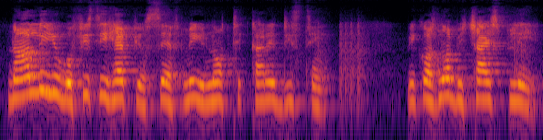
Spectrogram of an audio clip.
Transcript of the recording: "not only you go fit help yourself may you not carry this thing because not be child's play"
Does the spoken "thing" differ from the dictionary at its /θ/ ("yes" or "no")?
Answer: yes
